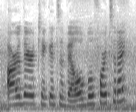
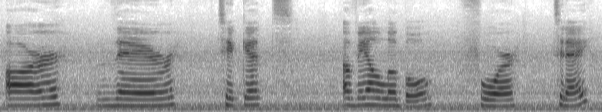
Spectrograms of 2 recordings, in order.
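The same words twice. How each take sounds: First: The sentence is spoken at natural conversational speed. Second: The sentence is spoken very slowly. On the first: "one more time at normal speed" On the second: "I'll repeat it slowly first"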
